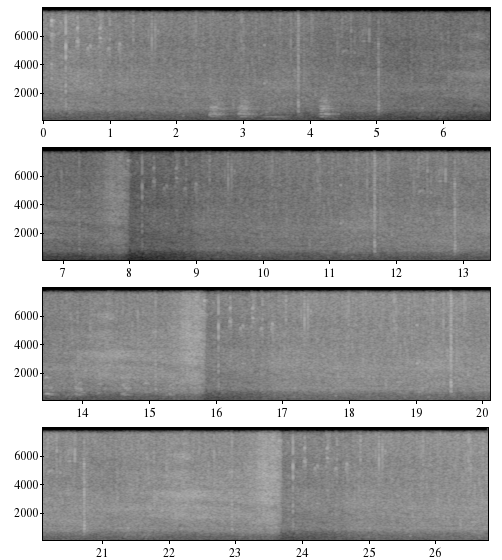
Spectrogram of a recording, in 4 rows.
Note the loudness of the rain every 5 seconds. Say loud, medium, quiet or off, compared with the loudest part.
medium, quiet, medium, loud, loud, loud.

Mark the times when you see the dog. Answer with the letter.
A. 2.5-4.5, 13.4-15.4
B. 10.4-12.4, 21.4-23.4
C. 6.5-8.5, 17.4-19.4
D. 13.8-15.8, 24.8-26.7
A.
